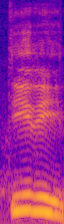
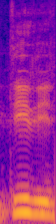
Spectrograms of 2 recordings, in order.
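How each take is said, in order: The two takes are said the same way.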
